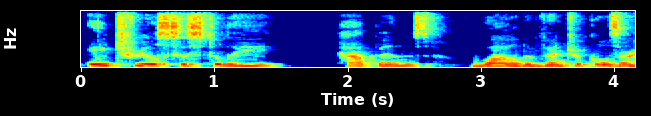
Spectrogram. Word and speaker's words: systole: these terms systole and diastole this looks like systole doesn't it yeah it's pronounced systole I'm guessing it's because it's got a Greek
